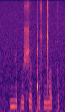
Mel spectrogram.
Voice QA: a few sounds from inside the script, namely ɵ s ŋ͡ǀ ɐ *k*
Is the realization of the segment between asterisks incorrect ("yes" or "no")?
no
